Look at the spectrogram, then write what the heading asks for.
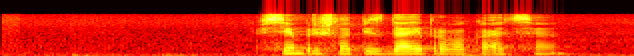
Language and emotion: Russian, neutral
